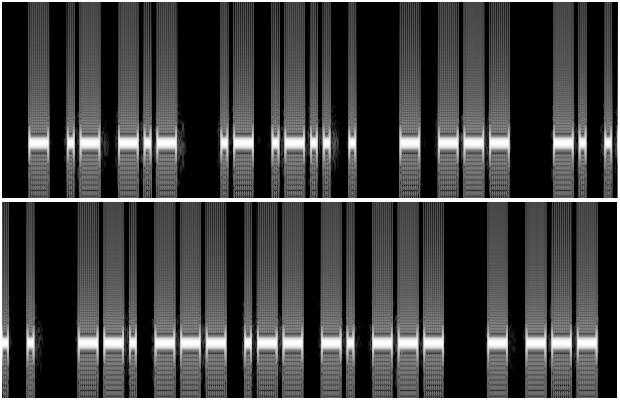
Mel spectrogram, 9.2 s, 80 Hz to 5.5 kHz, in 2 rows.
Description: Morse code, heard as a keyed tone, about 25 wpm, 700 Hz. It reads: TAK ALE TO NIE GOWNO TO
